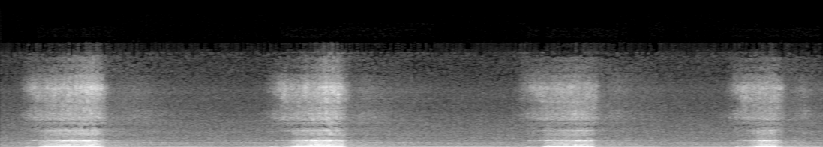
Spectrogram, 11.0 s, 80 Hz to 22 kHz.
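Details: Four loud, rough snores about 3 seconds apart, roughly 18 a minute, with quiet breathing between them: ordinary sleep snoring.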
